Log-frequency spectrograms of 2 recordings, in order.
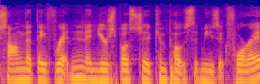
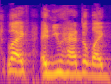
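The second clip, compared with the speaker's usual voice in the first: ordinary talk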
